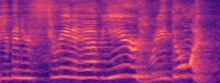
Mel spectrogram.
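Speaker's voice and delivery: incredulous teacher. Retold or imitated. Teacher retelling his own reaction.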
